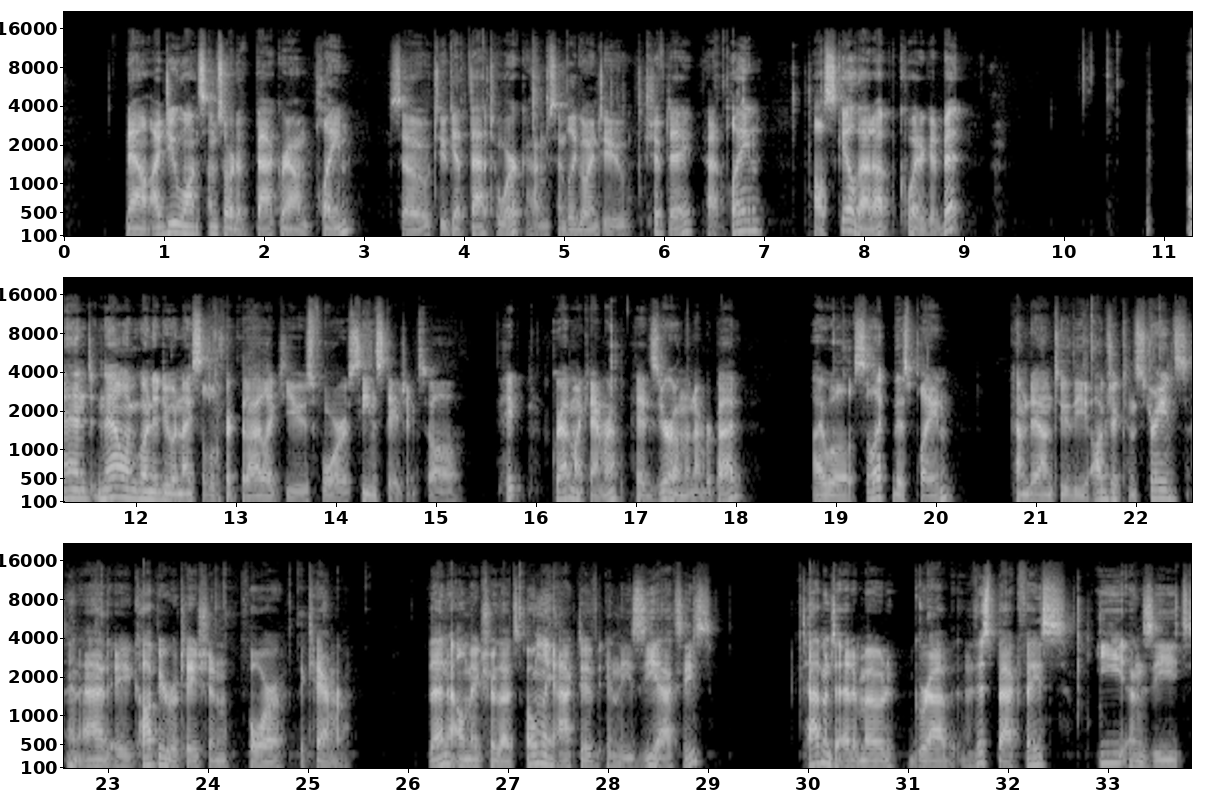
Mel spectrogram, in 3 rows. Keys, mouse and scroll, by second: 3.9 middle click, 4.3-5.2 scroll down 4, 5.7 shift+a, 7.4 s, 14.2 click, 16.7 KP_0, 18.9 click, 21.4 click, 22.8 click, 24.0 click, 27.0 click, 27.4 click, 29.9 Tab, 31.0 click, 32.3 e.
